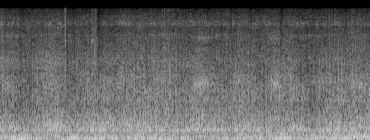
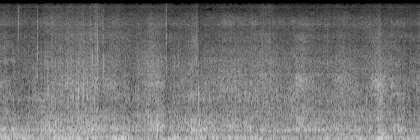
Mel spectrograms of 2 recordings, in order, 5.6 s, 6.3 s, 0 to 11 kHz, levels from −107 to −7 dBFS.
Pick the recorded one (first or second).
first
